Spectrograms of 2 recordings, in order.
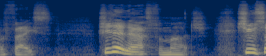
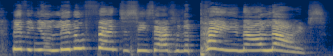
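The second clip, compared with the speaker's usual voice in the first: much higher, louder contemptuous tirade; furious Asuka; 6 dB louder than usual. A narrator's reading. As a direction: spit your disgust at them. Asuka insults the girls.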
